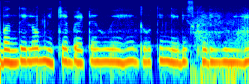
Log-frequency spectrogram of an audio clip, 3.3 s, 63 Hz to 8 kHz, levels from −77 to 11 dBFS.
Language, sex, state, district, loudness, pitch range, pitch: Hindi, female, Punjab, Fazilka, -14 LUFS, 225-235 Hz, 230 Hz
